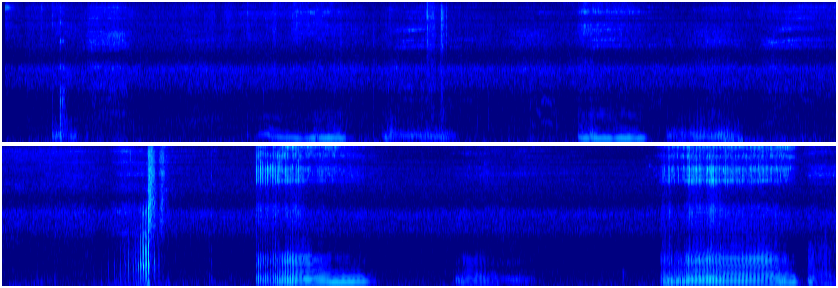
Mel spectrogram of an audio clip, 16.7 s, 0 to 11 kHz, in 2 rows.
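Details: Snoring while sleeping: low rumbling snores at irregular intervals, about 15 per minute, with soft snorting, in a quiet room.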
